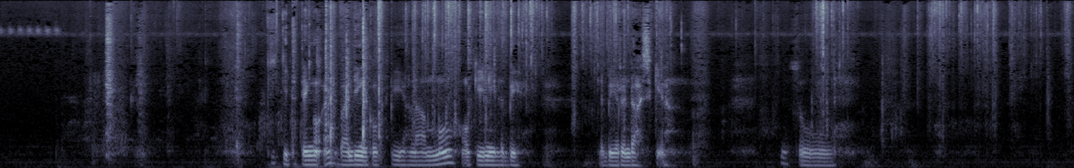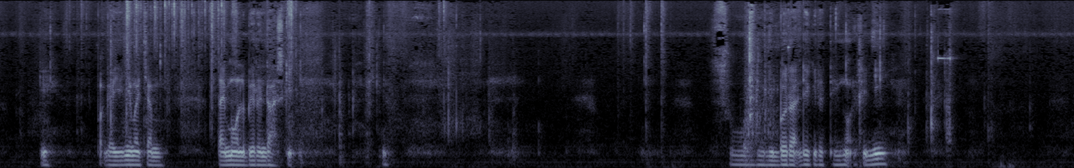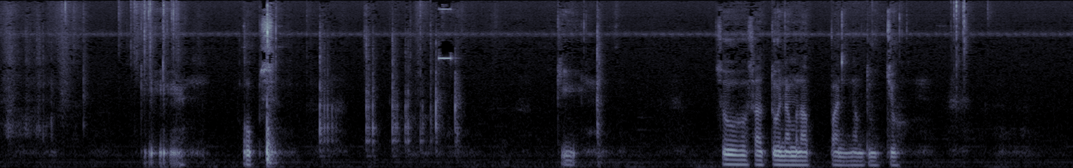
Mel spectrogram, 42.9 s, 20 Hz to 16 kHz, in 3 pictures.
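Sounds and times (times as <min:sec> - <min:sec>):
plastic film crinkling: 0:03.5 - 0:09.0, 0:10.8 - 0:14.4, 0:15.3 - 0:18.6.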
